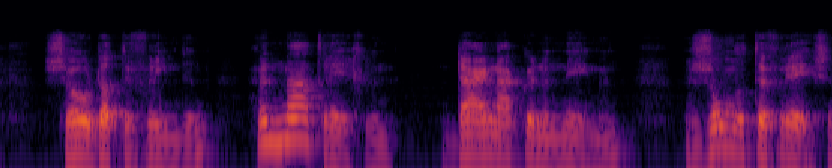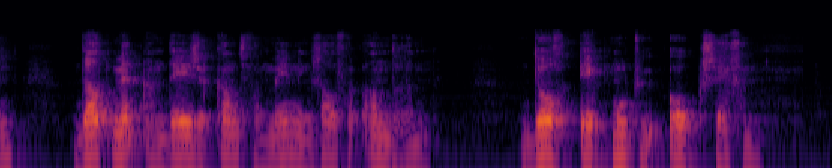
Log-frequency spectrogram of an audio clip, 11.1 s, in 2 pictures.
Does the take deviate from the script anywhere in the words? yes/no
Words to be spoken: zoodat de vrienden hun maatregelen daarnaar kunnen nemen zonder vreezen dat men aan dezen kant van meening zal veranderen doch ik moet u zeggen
yes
